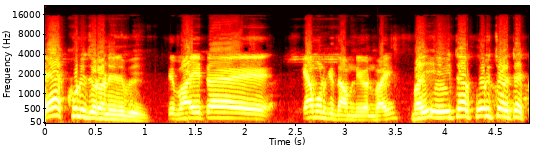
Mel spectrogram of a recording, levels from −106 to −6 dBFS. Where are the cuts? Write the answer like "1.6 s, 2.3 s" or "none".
none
